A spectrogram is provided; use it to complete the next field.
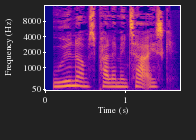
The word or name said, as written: udenomsparlamentarisk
